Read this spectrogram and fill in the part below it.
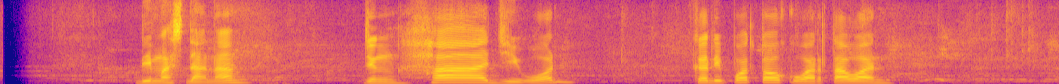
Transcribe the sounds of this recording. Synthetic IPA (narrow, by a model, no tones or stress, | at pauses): dimasdanaŋ | d͡ʒɨŋhad͡ʒiwɔn | kɨrdipɔt̪ɔkuwart̪awan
